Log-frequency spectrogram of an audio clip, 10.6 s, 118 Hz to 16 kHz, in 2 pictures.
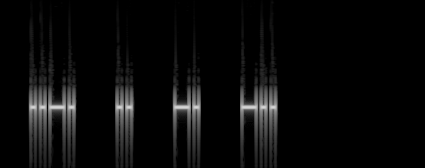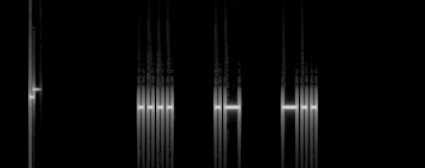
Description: Morse code, heard as a keyed tone, about 20 wpm, spaced as for 11 wpm, 700 Hz. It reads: FIND HAD
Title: 3x Character Spacing - Top 300 Words - 20wpm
